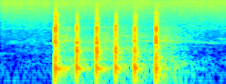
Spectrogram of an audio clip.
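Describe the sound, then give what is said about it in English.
Six sharp knocks on a wooden door in a quick, steady rhythm, fairly loud, each with a short resonant thud, with no voices. “Well, generally, they come to the house and they knock.”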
